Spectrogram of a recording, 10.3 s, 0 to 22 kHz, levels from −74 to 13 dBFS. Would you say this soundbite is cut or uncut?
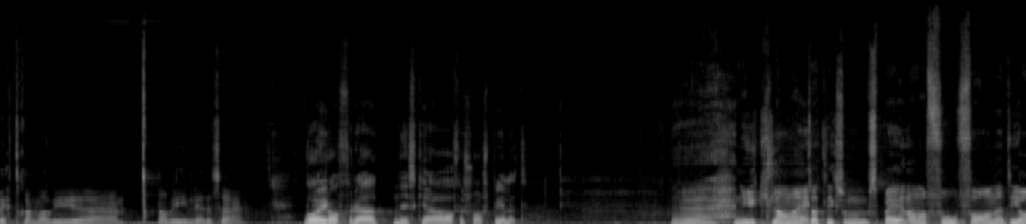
cut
